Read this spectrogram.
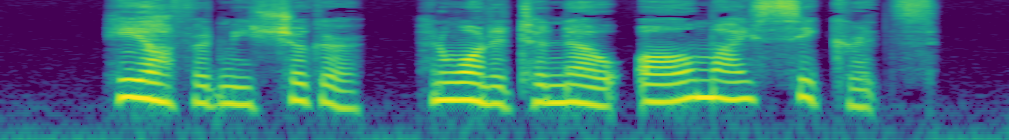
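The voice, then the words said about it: Seductive voice. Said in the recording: “in imitation of Finnick ... I say in my best seductive voice”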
